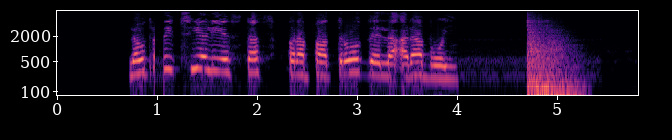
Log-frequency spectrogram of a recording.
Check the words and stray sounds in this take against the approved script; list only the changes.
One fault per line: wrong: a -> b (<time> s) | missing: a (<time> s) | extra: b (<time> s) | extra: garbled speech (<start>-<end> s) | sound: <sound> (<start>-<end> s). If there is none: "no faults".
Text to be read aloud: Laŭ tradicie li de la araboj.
sound: dropout (1.0-1.1 s)
extra: estas prapatro (1.7 s)
sound: thud (4.7-5.4 s)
